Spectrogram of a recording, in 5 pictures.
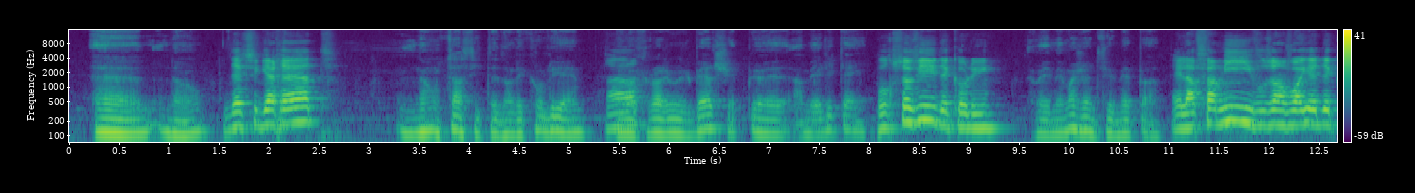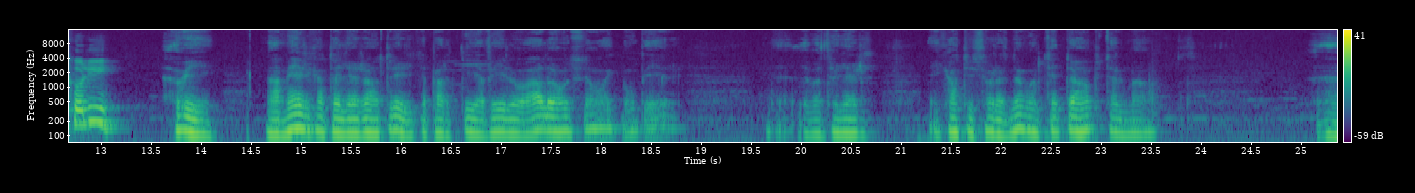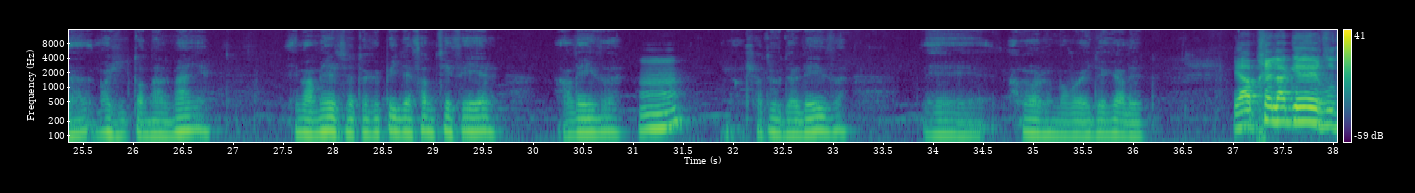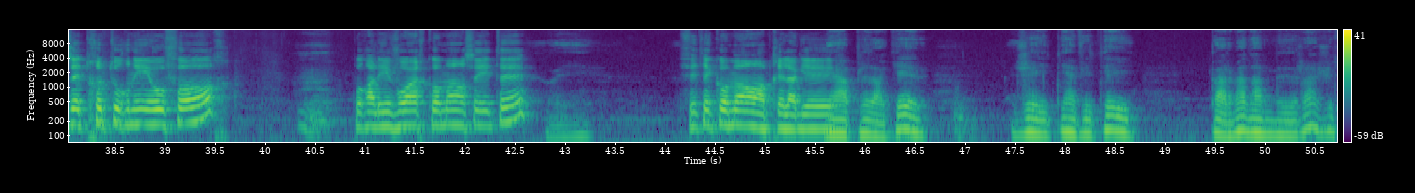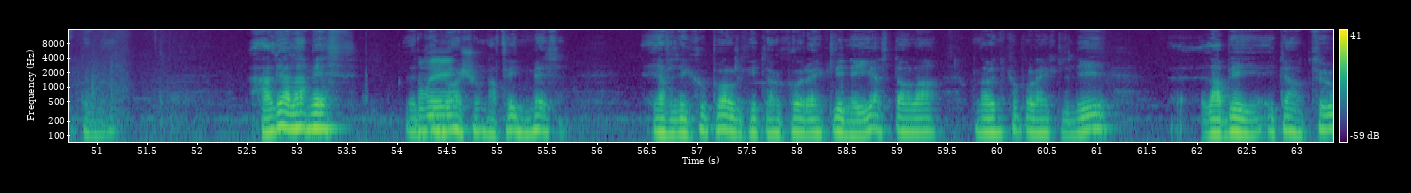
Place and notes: Mettet, Belgique - Robert Cheverier
Robert Cheverier was a fighter in the Saint-Heribert bunker. In may 1940, german fighters won the battle, the belgian fighters were deported in Dresden. Robert Cheverier talks about his life inside the bunker and the deportation. He's 95 years old and deaf, so we have to speak very loudly as to be understood.
Françoise Legros is the owner of the Saint-Héribert bunker in Wepion village. Robert Cheverier is the last alive fighter of the Saint-Héribert underground bunker.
